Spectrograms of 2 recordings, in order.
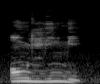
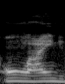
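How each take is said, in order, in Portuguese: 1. Online é falado letra por letra, como se escreve. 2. Online é falado do jeito comum, parecido com o inglês.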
